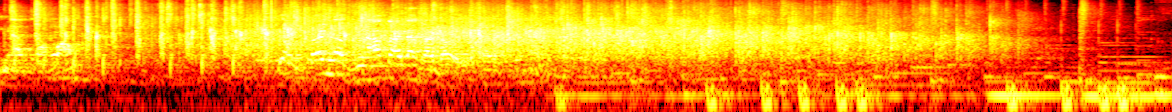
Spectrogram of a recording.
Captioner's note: applause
